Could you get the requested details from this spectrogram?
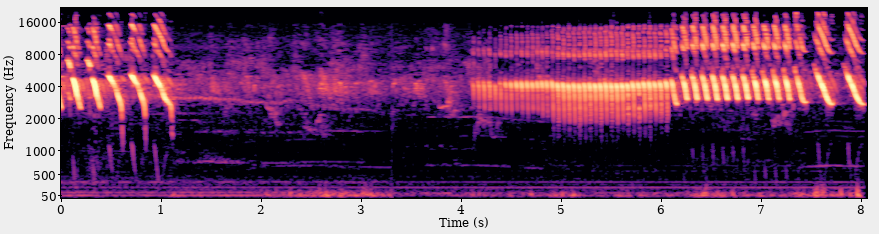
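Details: Canary in excited song, opening with descending whistled sweeps, a quieter pause, then a fast rolling trill of rapidly repeated notes and another run of sharp downward sweeps.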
